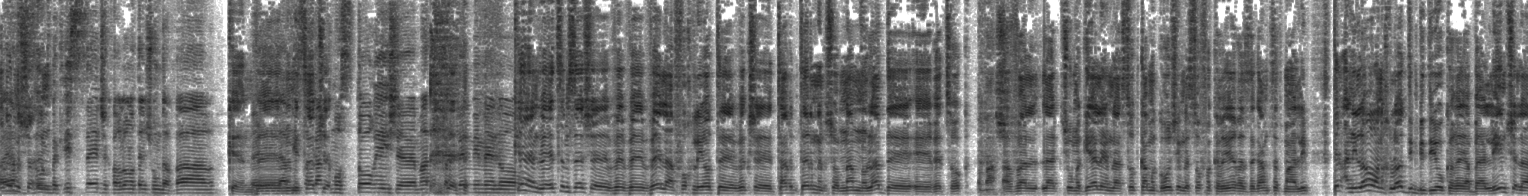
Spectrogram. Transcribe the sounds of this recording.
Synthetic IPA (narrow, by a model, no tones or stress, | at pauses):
aimeʃabekʁisːedʃekvaʁlo̞not̪enʃumd̪avaʁ | kʰenvevemmit͡sadʃkmost̪oʁiʃemat̪akabelmimenokenveet͡se̞mzeʃeveveveleːfo̞χlijo̞tevekʃett̪eʁneʁʃeomnamno̞ladeʁet͡sokaʃa̰valːʃeumaɡialeemlaːso̞t̪kamaɡʁoʃimle̞so̞fhakaʁje̞ʁazeɡamkt͡sat̪maːlif | t̪iʁeanilo̞anaχnulo̞jo̞dimbidjukaʁejabealimʃe̞la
